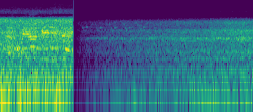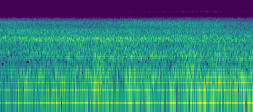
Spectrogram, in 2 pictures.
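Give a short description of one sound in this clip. A train pulls away and picks up speed.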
